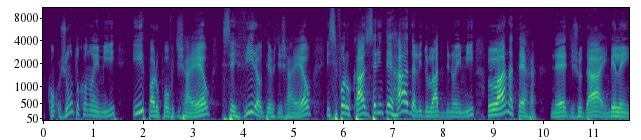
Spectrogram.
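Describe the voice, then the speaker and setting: A man's voice: medium pitch, no echo, studio quality. A man with a Brazilian Portuguese accent preaching a sermon in a conversational, teaching way, often checking in with his listeners. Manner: chatty, tags lines with questions to the listeners. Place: church service, live-streamed.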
